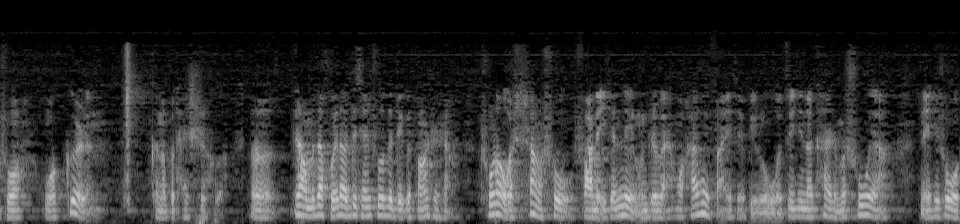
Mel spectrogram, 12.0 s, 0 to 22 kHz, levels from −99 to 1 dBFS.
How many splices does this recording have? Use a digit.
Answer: 1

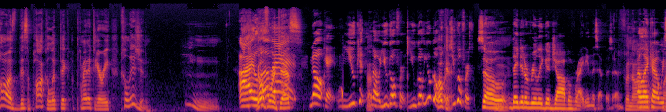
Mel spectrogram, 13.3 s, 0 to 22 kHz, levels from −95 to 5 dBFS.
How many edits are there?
2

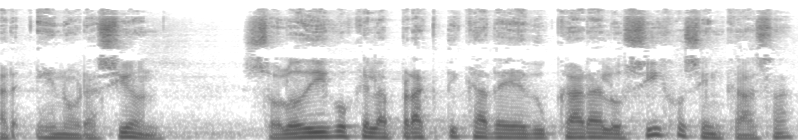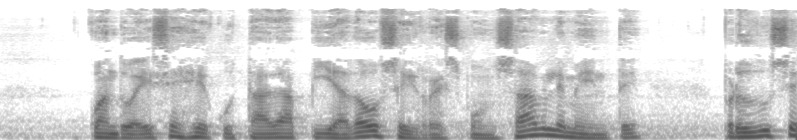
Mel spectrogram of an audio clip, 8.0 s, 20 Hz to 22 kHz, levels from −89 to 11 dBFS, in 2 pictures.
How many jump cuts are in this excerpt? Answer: 1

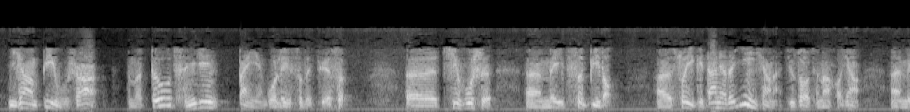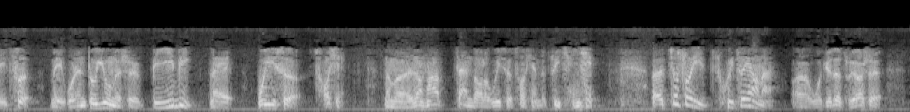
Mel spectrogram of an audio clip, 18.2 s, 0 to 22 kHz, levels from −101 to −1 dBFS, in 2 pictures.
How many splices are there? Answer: 2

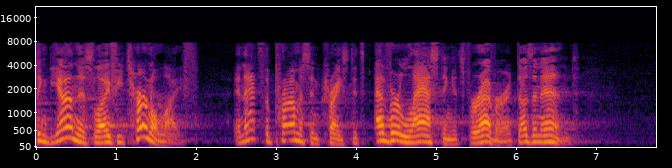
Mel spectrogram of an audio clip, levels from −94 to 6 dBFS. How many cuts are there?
0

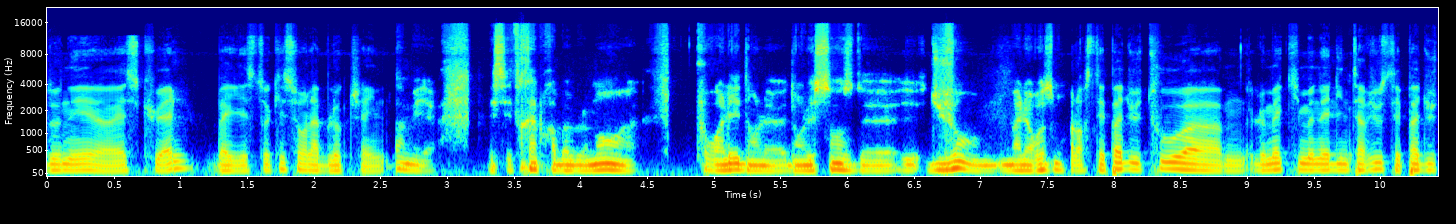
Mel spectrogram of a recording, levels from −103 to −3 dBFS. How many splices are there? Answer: 2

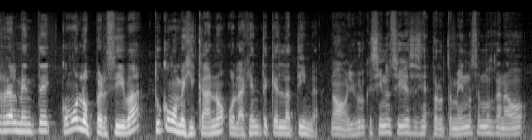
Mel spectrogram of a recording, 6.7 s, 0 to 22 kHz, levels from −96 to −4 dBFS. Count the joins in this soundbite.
2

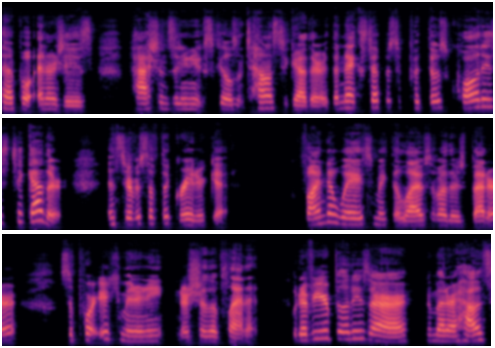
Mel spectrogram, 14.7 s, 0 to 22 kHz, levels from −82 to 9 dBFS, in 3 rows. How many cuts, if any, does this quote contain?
1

